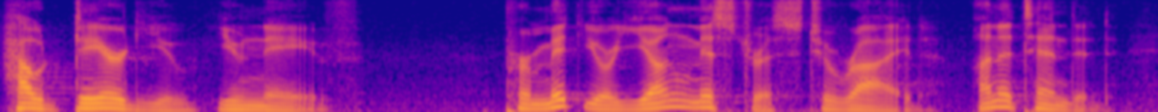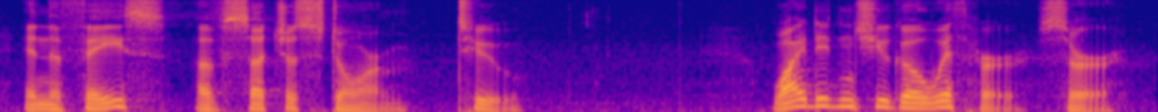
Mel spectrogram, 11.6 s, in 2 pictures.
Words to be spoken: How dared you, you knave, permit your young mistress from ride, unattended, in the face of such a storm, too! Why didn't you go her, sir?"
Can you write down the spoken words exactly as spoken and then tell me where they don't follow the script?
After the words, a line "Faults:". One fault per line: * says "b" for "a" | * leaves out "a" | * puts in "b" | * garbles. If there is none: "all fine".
How dared you, you knave, permit your young mistress to ride, unattended, in the face of such a storm, too! Why didn't you go with her, sir?"
Faults:
* says "to" for "from"
* puts in "with"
